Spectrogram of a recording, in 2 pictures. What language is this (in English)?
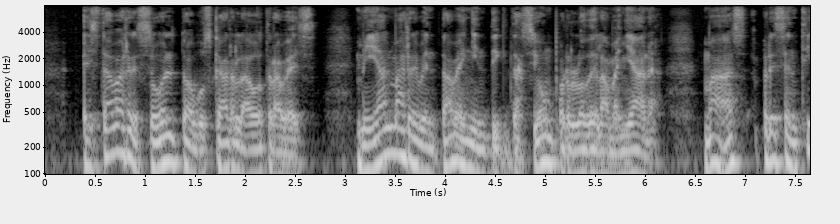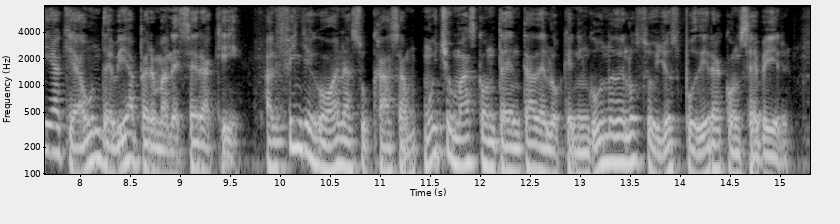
Spanish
